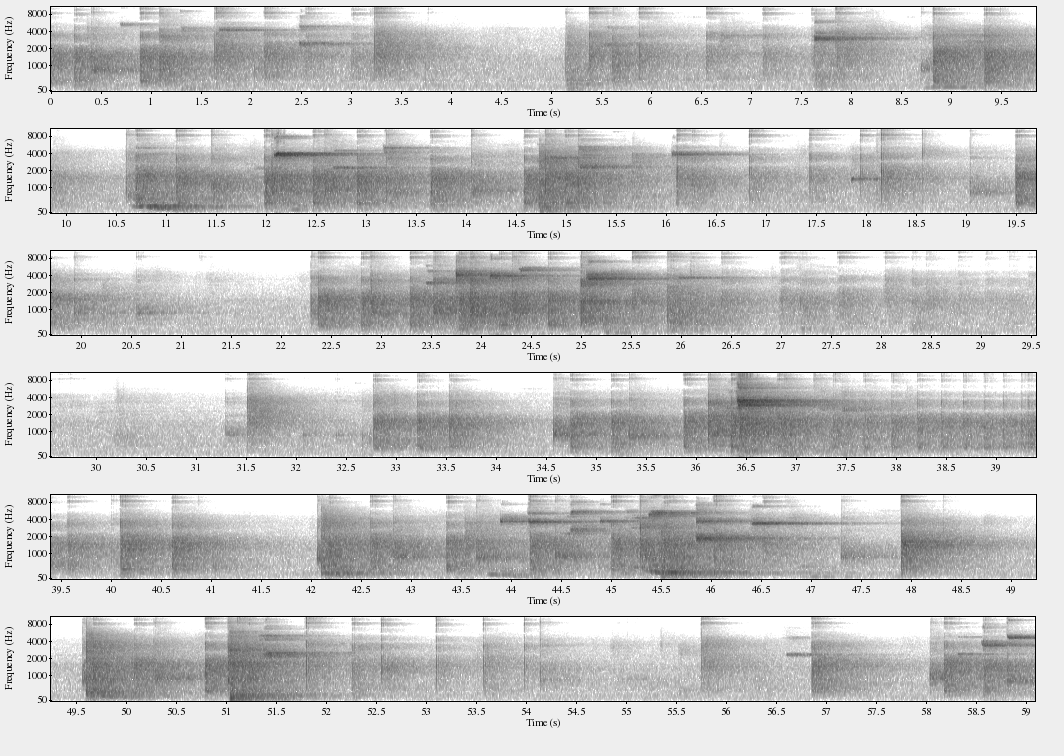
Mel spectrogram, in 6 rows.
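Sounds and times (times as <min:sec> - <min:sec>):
ball bouncing on table: 0:00.0 - 0:03.8, 0:05.1 - 0:10.0, 0:10.6 - 0:20.8, 0:22.3 - 0:29.4, 0:32.7 - 0:34.0, 0:34.6 - 0:41.2, 0:42.0 - 0:48.6, 0:49.6 - 0:54.4, 0:55.7 - 0:57.4, 0:58.0 - 0:59.0
table tennis ball clicking off paddles: 0:00.0 - 0:03.9, 0:10.6 - 0:20.8, 0:31.3 - 0:41.3, 0:49.6 - 0:54.4.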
